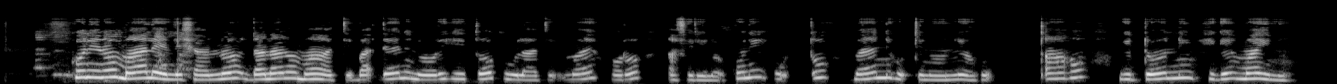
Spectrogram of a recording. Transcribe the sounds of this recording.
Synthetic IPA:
kʊnɪnɔmaːle̞ːnːɪʃɐnːɔd̪ɐnɐnɔmaːt̪ːɪbɐɗːe̞ːnɪno̞ːɾɪɦiːt̪ːoːkuːlaːt̪ɪmɐjhɔɾɔ | ɐfɪɾɪnɔkʊnɪhʊt̪ʼːʊ | mɐjnːɪhʊt̪ʼːɪnoːnːɛjɔhʊ | t̪ʼːaːɦɔ | ɡɪd̪ːo̞ːnːɪhɪɡɛmɐjɪnɔ

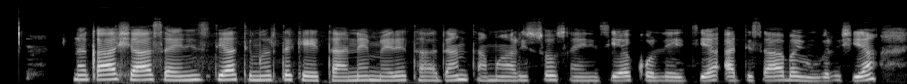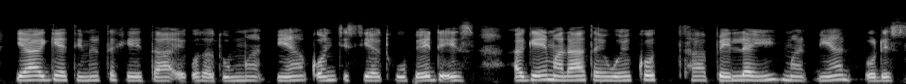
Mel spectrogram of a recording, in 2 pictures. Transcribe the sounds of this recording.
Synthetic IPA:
lɐkʼaːʃaːsɐjnɪst̪ɪjɐt̪ɪmɪɾt̪ɛke̞ːt̪ːaːnːɛmɛɾɛt̪ʰaːd̪ɐnt̪ʰɐmaːɾɪsːɔsɐjnɪsɪjɐkʰɔlːeːd͡ʒːɪjɐʔɐd̪ːɪsaːbɐjʊnvɛɾʃɪjɐjaːɡɪjɐt̪ɪmɪɾt̪ɛke̞ːt̪ːaːɛkʼɔt̪ɐt̪ʊmɐnːɪjakʼɔnt͡ʃʼɪsɪjɐt̪ʼuːfeːd̪ɛʔeːshɐɡe̞ːmɐlaːt̪ɐjwɔjkːɔ | t̪ʰaːpːɛlːɐjmɐnːɪjɐɔd̪ɛs

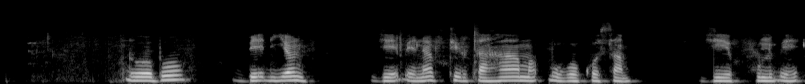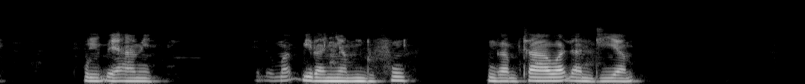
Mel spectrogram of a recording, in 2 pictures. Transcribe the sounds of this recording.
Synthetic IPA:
ɗɔbɔ | beɗijɔn | d͡ʒɛɓɛnaftiɾtaɦaːmaɓːuɡɔkɔsam | d͡ʒɛfulɓɛ | fulɓɛamin | ɓɛɗɔmaɓːiɾaɲamdufu | ŋɡamtʰaːwaɗandijam

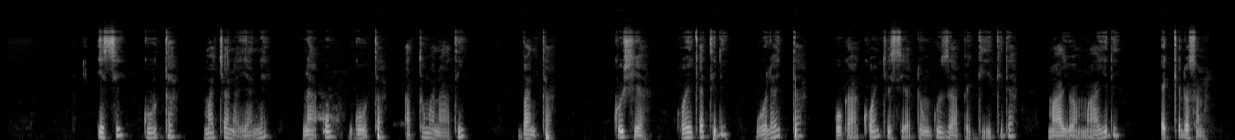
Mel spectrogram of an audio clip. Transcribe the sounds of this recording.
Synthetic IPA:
ʔɪsːɪ | ɡ̥uːt̪ːɐ | mɐt͡ʃʼːɐnɐ̰ʔɪ̰janːɛ | naːʔʊɡuːt̪ːɐ | ɐt̪ːʊmɐnaːt̪ɪ | bɐnt̪ːɐ | kʊʃɪja | ɔjkʼɛt̪ːɪd̪ɪ | wɔlɐjt̪ːɐ | wɔɡa̰ːkʼɔnt͡ʃʼːɪsːɪja̰d̪ʊŋɡʊza̰ːpːɛɡḭːɡɪd̪ɐ | maːjʊ̰wa̰ma̰ːjɪd̪ɪ | ɛkʼːɪd̪ɔsɔnɐ

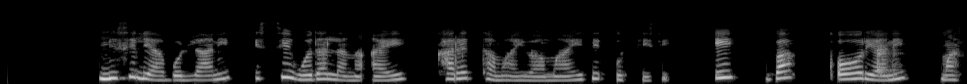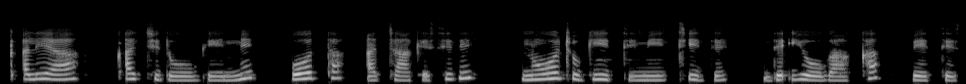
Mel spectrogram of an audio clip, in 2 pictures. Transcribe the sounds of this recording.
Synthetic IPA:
mɪsɪlɪjaːbɔlːaːn | ɪsːɪwɔd̪ɐlːɐnɐʔɐj | kʰɐɾɛt̪ːɐmaːjʊwaːmaːjɪd̪ɪʊt̪ːiːsɪ | ʔɪ | bɐ | kʼo̞ːɾɪjaːn | mɐskʼɐlɪjaː | kʼɐt͡ʃːɪd̪oːɡe̞ːnːɛ | bo̞ːt̪ːɐː | t͡ʃːaːkɛsːɪd̪ɪ | noːt͡ʃʼʊɡiːt̪ːɪmiːt͡ʃʼːiːd̪ːɛ | d̪ɛʔɪjo̞ːɡaːkːɐ | b̥e̞ːt̪ːe̞ːs

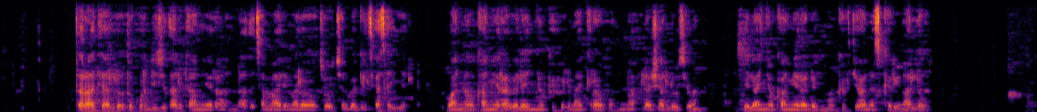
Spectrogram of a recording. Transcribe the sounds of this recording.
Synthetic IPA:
t̪ʼɨɾat̪jalːəwt̪ʼɨkʼuɾd̪id͡ʒit̪ʰalkʰameɾaɨnːat̪ʰət͡ʃʼɛmːaɾiməlawɔt͡ʃʼwot͡ʃːɪnbəɡɨlsʼjasajːal | wanːawkʰame̞ɾabələɲːəwkʰɨflmakʼːɾafonɨnːafɨlaʃjalːəwsiho̞n | lelaɲːawkʰameɾad̪əɡmo̞kʰɨft̪jɛho̞nəskʰɨɾinalːəhu

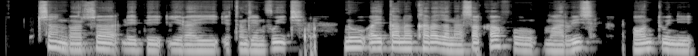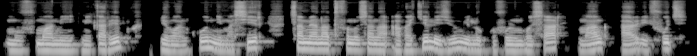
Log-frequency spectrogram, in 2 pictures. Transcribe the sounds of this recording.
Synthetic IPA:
ʈ͡ʂanmbaɾiʈ͡ʂəlebeiɾajet̪uɳɖ͡ʐenivuiʈ͡ʂə̥ | nuait̪anəkaɾazanəsakʰafumaɾuisə̥ | awnt̪unimufumamimikaɾepu̥kə̥ | ewanikunimasiɾi̥samianat̪i̥funusanəʔavakeliziumilukuvulumbosaɾi̥ | maŋɡəaɾiifut͡si̥

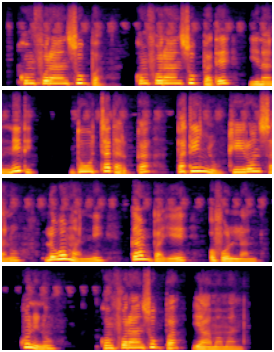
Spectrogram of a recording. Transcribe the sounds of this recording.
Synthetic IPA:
kɔɱfɔɾansʊbːɐ | kɔɱfɔɾaːnsʊbːɐt̪ɛ | jɪnɐnːɪt̪ɪ | d̪uːt͡ʃːɐd̪ɐɾɡɐ | b̥ɐt̪ɪɲːʊkiːɾɔnsɐnʊ | lɔwɔmɐnːɪ | ɡ̥ɐmbɐjeː | ɔfɔlːɐnː | kʊnɪnʊ | kɔnfɔɾaːnsʊbːɐ | jaːmɐmɐn

